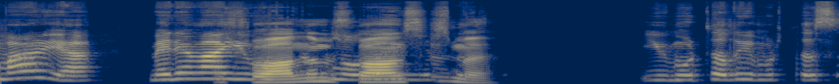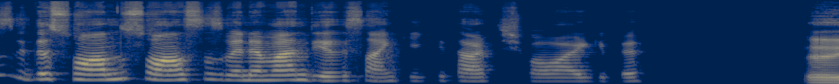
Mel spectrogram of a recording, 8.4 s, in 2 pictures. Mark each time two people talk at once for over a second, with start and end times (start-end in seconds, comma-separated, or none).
1.1-2.5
